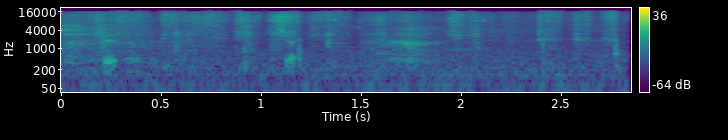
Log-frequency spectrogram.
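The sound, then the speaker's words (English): Scratchy rubbing strokes repeat irregularly as a farm baler is scrubbed clean by hand, a dry rasping texture with brief bumps and squeaks, at a moderate level throughout. “Could you stop cleaning that just for a minute?”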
